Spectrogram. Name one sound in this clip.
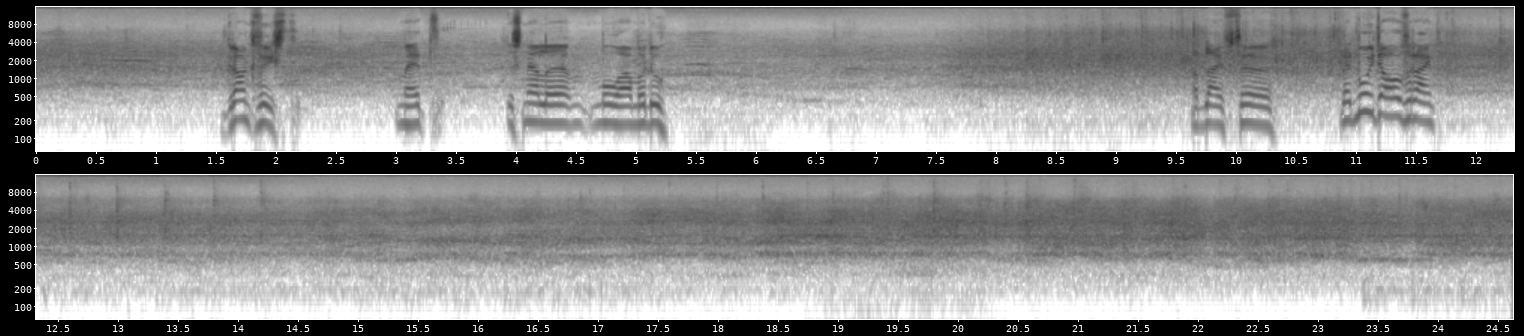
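A stadium crowd murmurs and cheers steadily in the distance.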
